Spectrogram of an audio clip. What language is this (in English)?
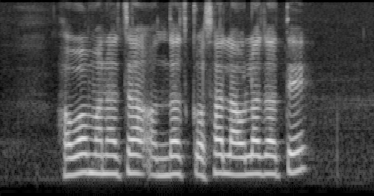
Marathi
